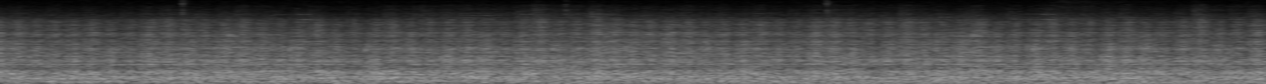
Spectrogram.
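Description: A steam locomotive in the game Railroads Online labors up an uphill grade, a dense steady rumble of rolling wheels and rail clatter that holds at constant loudness throughout.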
